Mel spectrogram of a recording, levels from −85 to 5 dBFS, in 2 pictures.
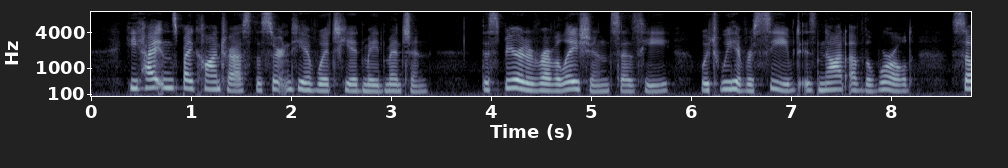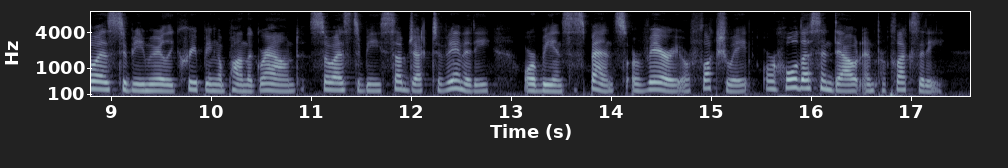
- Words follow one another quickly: Yes, fast, 210 wpm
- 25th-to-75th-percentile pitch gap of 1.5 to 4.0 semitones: Yes, average, 3.6 semitones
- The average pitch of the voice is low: No, high, 190 Hz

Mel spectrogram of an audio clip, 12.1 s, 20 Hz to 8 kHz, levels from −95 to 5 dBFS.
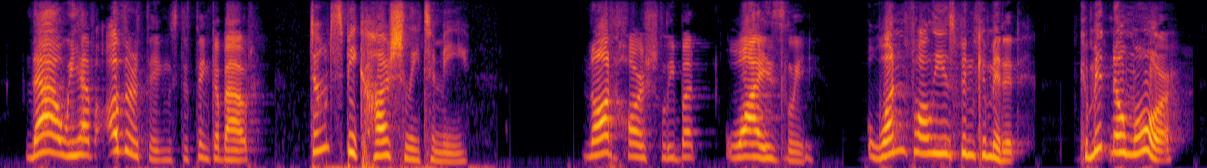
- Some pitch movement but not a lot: No, wide, 6.8 semitones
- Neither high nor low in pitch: No, high, 235 Hz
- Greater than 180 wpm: No, slow, 135 wpm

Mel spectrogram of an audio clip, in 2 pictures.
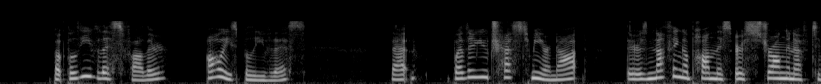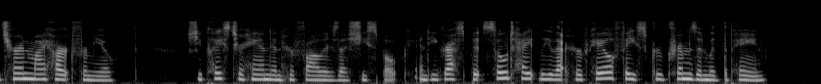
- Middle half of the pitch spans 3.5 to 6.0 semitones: Yes, average, 4.0 semitones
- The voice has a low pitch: No, high, 240 Hz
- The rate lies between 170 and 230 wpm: Yes, average, 185 wpm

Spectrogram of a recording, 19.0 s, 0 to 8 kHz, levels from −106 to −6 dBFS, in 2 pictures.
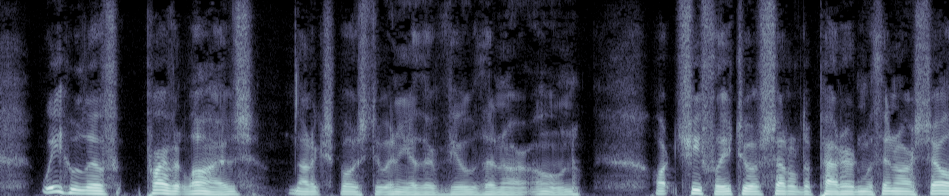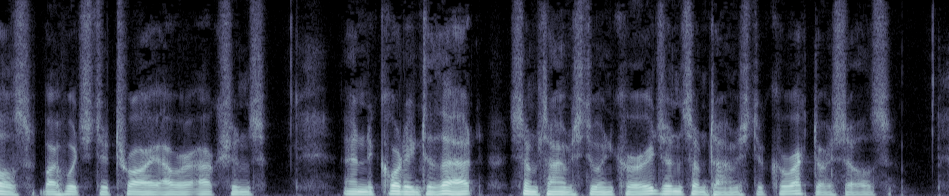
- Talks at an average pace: No, slow, 130 wpm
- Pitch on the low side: Yes, very low, 95 Hz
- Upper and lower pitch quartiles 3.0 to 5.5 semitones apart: No, narrow, 2.6 semitones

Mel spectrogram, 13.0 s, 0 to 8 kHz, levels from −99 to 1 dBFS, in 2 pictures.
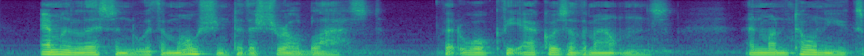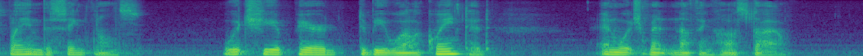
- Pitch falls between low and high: No, very low, 95 Hz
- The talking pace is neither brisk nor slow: Yes, average, 155 wpm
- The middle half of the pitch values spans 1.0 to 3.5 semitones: Yes, average, 2.7 semitones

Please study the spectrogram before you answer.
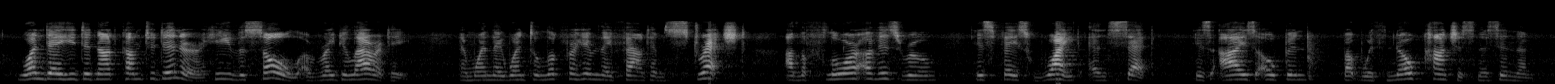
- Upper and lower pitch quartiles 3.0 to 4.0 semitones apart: Yes, average, 3.7 semitones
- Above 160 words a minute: Yes, average, 175 wpm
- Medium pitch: No, high, 225 Hz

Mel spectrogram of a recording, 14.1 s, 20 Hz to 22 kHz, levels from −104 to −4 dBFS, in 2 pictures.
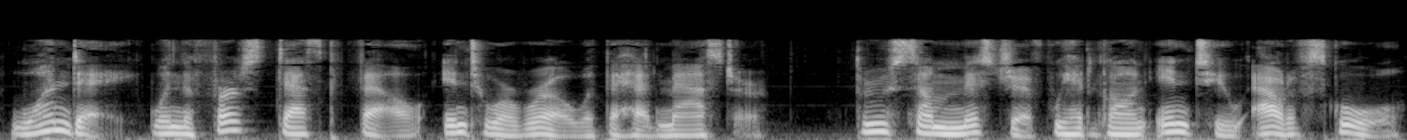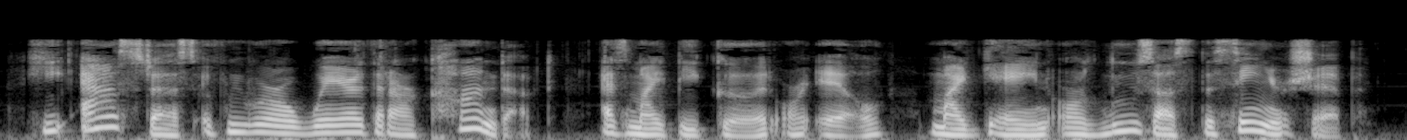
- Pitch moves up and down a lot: Yes, wide, 5.7 semitones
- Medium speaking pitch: Yes, medium, 145 Hz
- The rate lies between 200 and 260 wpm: Yes, fast, 205 wpm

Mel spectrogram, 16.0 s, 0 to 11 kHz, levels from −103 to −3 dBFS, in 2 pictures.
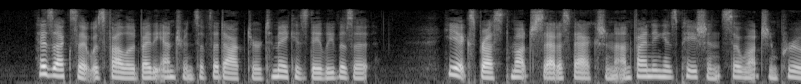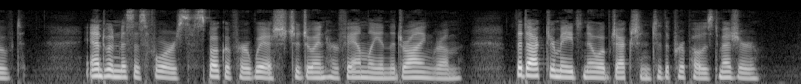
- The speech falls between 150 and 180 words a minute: No, average, 195 wpm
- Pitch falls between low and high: Yes, medium, 180 Hz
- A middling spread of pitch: Yes, average, 3.1 semitones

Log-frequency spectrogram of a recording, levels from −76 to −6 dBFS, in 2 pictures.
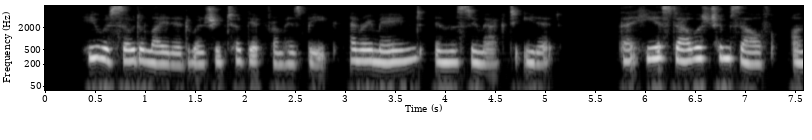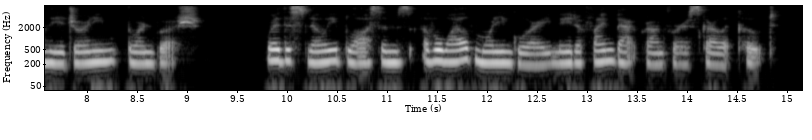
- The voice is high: Yes, high, 230 Hz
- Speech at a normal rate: Yes, average, 180 wpm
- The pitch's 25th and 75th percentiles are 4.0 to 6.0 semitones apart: No, average, 2.8 semitones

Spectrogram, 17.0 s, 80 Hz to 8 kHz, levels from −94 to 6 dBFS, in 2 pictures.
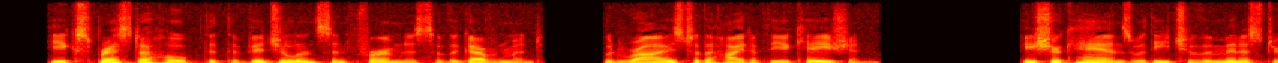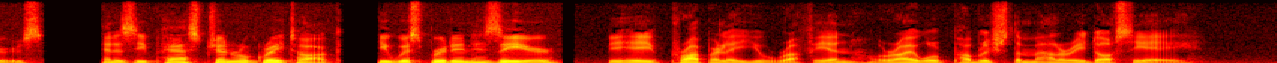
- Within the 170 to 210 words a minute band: Yes, average, 175 wpm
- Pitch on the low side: Yes, low, 115 Hz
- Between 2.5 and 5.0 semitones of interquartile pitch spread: No, wide, 5.4 semitones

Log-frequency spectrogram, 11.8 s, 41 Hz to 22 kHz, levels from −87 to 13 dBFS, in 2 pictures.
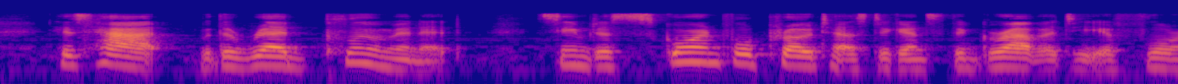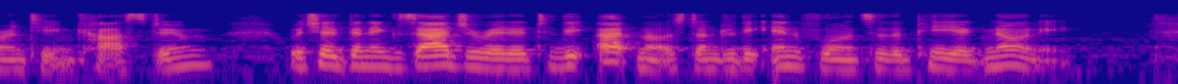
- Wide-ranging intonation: No, average, 4.2 semitones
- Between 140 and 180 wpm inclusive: Yes, average, 160 wpm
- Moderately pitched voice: Yes, medium, 155 Hz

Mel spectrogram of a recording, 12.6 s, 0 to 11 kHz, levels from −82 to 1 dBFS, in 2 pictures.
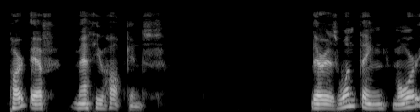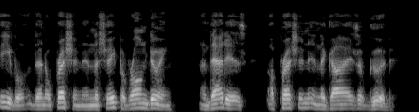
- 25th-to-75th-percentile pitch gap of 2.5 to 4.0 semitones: Yes, average, 3.4 semitones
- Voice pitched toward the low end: Yes, low, 120 Hz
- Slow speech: Yes, slow, 125 wpm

